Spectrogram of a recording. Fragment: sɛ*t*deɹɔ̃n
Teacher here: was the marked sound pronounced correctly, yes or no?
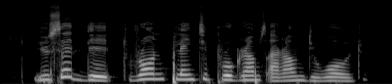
no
